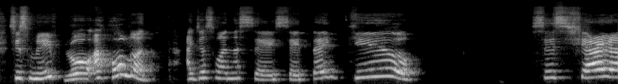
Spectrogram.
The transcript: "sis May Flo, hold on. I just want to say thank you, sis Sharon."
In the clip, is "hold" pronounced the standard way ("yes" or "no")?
no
